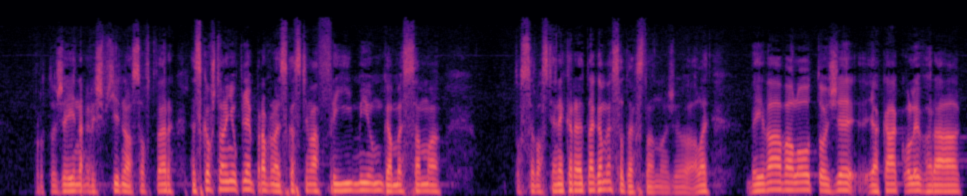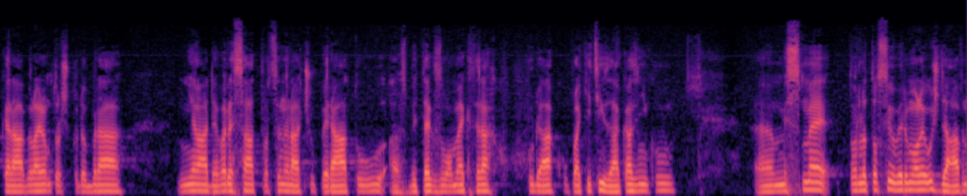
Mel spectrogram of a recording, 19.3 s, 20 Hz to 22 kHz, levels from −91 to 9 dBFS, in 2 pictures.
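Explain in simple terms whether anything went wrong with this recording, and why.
Between 0.81 and 0.94 s there is a fault called frames out of order. Two neighbouring chunks of audio were played back in swapped order, so this short stretch sounds like a brief garbled flutter. Nothing is missing; the same sound is rearranged.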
